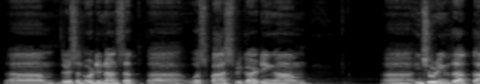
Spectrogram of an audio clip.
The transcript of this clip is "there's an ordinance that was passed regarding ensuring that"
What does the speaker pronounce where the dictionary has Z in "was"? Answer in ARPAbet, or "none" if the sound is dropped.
S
